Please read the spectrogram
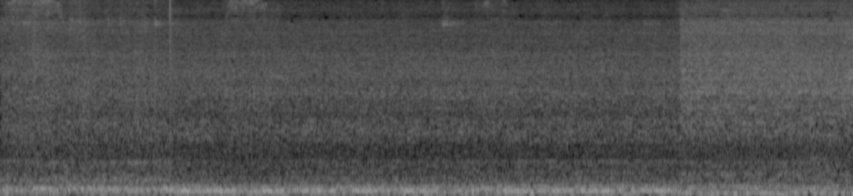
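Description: Steady low rumble of road traffic, heard from inside a glass-walled footbridge, with a faint hiss that grows a little stronger near the end.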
